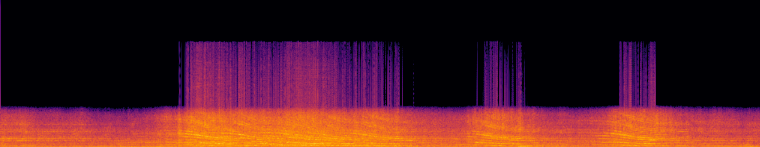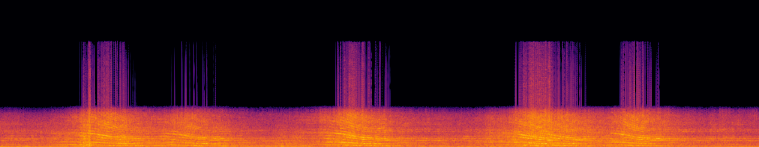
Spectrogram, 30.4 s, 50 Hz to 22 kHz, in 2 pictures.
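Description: IndyCar race cars' Honda 3.5-litre V8 engines passing at speed one after another, every few seconds, each a high engine whine that drops sharply in pitch as the car goes by.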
